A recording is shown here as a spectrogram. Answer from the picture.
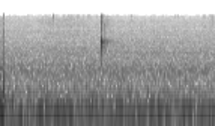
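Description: A single computer mouse click about a second in, over faint steady hiss. A short click at the very start marks where the paused screen recording resumes.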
